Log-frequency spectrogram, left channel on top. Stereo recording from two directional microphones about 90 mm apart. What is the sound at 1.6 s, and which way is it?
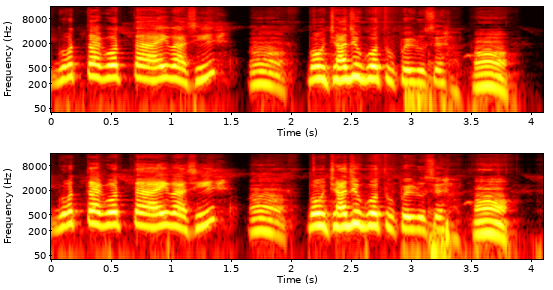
Speech, 30° left (ahead or behind).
